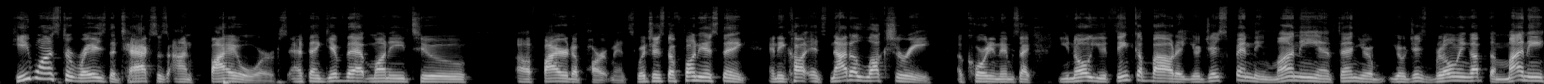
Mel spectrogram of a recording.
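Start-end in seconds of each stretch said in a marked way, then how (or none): 10.6-15.5 put-on mimicked Mexican accent. Quoting a man who wants to raise taxes on fireworks, in a put-on Mexican accent. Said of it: "I have the best Mexican accent".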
